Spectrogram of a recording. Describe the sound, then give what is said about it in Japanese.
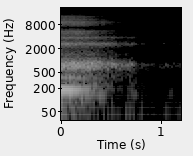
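A single deep breath pushed out in a long, breathy sigh during a guided deep-breathing exercise. It starts fairly loud and fades steadily away over about a second, with no talk. “私の言うペースに合わせて深呼吸してね。今度は苦しくなるくらい、吸って、吐いて、”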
